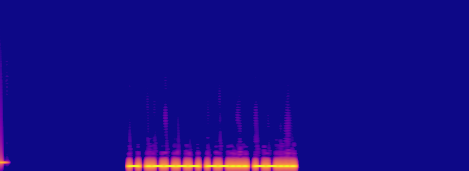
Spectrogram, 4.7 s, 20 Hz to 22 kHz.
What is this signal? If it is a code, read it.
Morse code, heard as a keyed tone, about 37 wpm, 700 Hz. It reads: T177
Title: Numbers - Contest Style - 4-Digit 40wpm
